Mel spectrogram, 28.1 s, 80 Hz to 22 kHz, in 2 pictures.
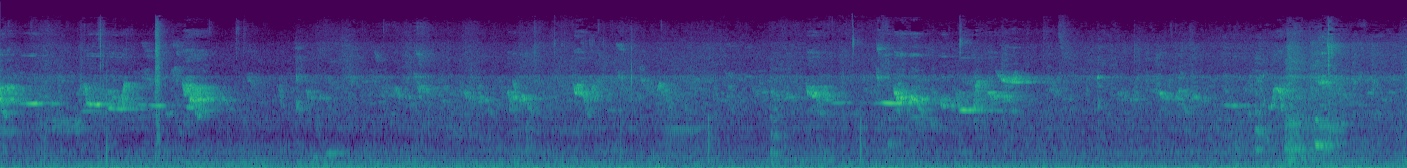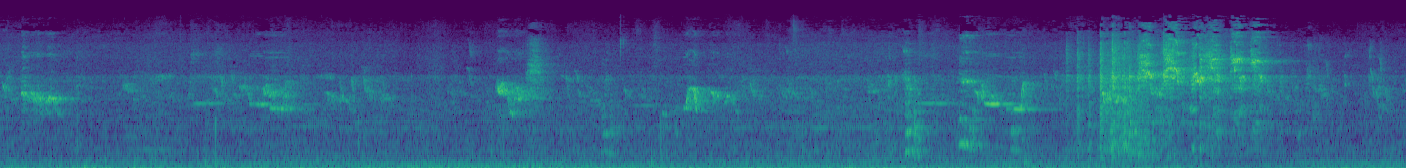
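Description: Small birds chirping: many short, separate chirps repeating throughout, over a low steady background. About 25 seconds in there is a louder, harsher noisy burst lasting about two seconds.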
